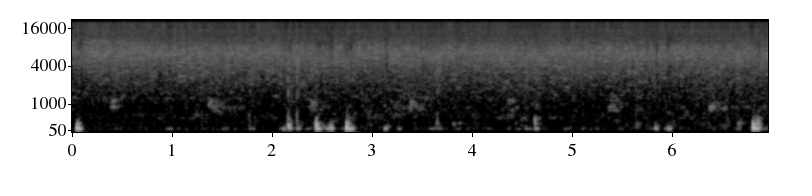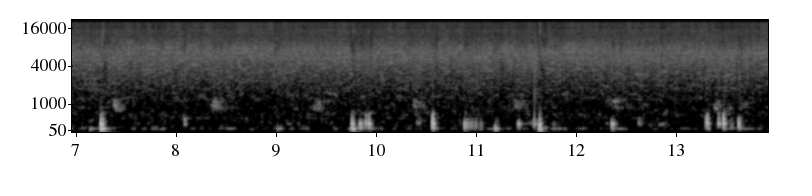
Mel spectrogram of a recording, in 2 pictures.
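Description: Intermittent gurgles and pops in clusters separated by quiet gaps; empty-stomach bowel sounds.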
